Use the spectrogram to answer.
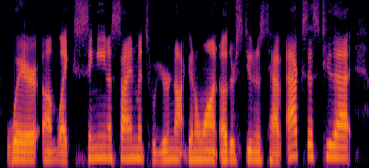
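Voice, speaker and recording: This man has a plain, everyday voice, fairly high for a man, with fairly even intonation and a fairly quick pace, recorded dry and close with no echo. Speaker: choir director and webinar presenter. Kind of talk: webinar tutorial with live Q&A. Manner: casual, many filler words.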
